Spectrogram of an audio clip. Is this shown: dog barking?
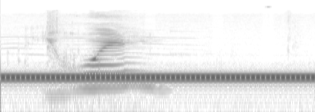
no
